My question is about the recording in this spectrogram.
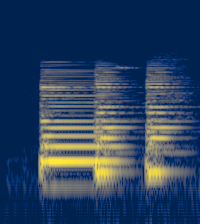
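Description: Digital piano playing three sustained chords: the first starts about half a second in, a second at about one second, and a third at about one and a half seconds that fades away.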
